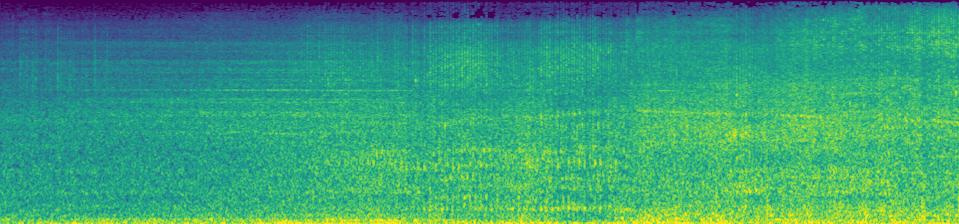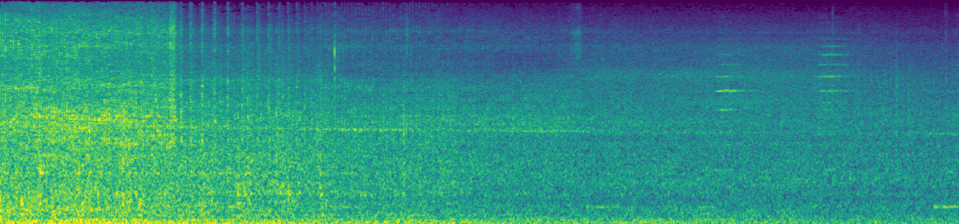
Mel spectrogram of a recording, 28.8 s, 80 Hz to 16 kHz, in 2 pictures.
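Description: A loco-hauled test train passing: the coaches roll by, then a Colas Rail Class 37 diesel locomotive goes past about halfway through, its engine adding a low rumble to the noise. The sound is loudest as the locomotive passes and then fades steadily as the train draws away.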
